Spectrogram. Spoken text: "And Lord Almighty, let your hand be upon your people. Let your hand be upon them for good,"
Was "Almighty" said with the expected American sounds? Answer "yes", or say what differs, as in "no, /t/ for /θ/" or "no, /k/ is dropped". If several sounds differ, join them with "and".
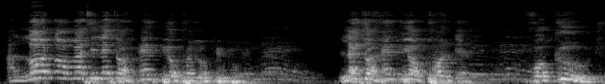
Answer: no, /l/ is dropped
